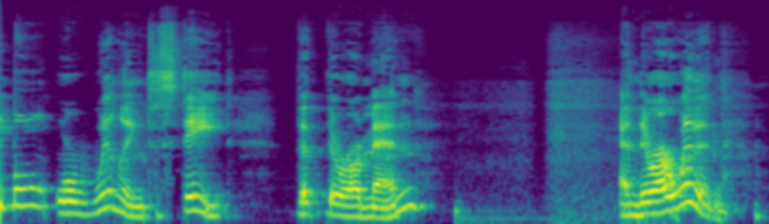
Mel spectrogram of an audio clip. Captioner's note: sighing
